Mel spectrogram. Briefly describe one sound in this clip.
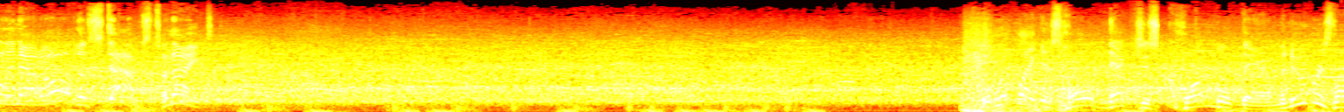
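Heavy thuds land on a wrestling ring mat.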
